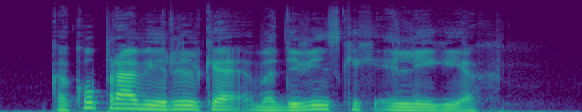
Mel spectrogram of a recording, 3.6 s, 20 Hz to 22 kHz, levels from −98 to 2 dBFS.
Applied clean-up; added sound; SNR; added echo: none; none; none; none.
